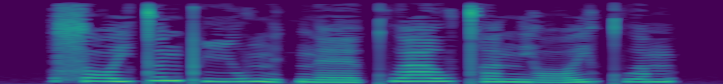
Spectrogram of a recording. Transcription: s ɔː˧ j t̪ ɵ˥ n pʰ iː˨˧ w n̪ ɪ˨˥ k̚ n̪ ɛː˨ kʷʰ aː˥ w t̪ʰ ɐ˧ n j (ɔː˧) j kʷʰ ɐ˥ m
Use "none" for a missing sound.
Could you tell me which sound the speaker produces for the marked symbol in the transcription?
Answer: ɔː˨˥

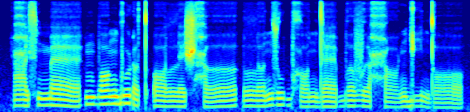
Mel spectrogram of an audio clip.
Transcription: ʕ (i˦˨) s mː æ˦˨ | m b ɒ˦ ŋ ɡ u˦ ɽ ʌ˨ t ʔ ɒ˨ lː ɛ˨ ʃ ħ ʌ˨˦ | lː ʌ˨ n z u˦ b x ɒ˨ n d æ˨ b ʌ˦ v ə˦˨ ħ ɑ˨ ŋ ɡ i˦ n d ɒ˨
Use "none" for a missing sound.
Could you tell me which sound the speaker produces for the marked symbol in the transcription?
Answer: i˨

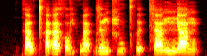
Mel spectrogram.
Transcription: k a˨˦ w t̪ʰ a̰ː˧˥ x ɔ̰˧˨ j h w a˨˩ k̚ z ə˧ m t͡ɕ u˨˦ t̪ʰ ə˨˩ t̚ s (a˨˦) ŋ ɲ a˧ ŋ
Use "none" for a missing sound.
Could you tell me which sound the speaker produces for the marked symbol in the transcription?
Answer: a˨˦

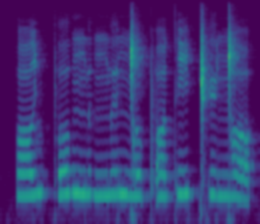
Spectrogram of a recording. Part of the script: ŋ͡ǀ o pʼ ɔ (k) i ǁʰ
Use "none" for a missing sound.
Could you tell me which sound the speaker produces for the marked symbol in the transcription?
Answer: t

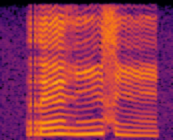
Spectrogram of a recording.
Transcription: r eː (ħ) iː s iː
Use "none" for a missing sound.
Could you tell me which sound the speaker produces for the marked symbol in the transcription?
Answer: ɦ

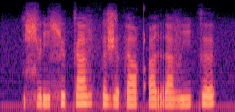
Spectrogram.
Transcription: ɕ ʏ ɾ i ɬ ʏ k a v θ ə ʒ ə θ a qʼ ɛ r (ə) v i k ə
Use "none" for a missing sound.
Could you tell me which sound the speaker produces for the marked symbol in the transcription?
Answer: a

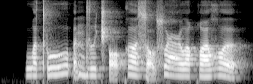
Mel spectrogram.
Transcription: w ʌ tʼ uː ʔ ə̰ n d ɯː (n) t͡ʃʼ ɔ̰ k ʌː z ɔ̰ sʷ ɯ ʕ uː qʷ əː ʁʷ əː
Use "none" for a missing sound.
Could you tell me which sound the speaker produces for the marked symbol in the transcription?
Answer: none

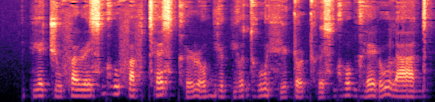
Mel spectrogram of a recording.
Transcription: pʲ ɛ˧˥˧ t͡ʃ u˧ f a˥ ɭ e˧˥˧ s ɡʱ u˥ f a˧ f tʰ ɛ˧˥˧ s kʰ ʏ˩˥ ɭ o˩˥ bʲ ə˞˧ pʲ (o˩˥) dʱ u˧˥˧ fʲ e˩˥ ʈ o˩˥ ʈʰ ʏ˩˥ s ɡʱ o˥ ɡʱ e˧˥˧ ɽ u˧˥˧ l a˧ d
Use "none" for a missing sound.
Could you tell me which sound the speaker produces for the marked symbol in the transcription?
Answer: o˩˥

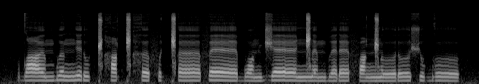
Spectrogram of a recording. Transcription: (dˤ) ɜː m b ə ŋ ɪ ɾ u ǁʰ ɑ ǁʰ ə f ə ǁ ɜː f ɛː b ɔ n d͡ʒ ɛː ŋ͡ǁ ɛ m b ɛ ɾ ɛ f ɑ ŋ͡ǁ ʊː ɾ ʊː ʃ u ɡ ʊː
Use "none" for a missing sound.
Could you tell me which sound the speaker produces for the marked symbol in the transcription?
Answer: dˤ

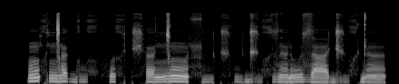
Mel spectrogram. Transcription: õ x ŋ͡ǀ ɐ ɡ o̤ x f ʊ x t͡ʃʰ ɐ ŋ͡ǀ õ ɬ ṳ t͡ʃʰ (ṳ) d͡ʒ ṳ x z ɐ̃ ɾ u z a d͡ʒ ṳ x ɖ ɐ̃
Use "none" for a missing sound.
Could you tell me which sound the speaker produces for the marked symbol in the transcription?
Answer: ṳ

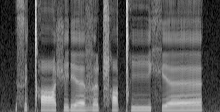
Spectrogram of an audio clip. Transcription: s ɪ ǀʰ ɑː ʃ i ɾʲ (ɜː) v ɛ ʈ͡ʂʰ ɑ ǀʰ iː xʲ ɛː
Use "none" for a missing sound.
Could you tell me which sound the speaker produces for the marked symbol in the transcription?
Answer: ɛː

